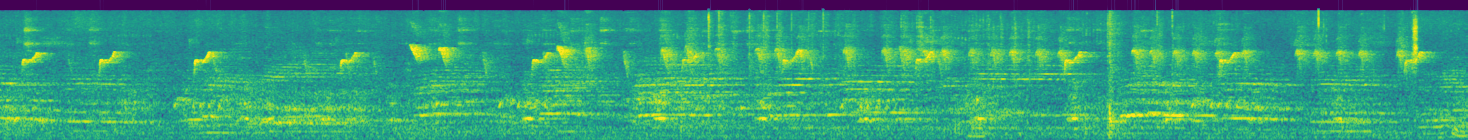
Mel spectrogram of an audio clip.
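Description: Several birds chirping and calling: many short, quick rising chirps over lower, briefly held notes.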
